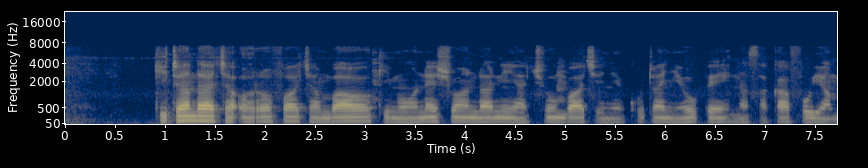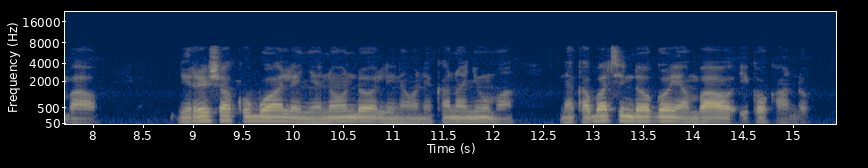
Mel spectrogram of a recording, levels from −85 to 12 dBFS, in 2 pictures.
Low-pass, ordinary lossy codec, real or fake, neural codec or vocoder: 7.2 kHz; Opus, 64 kbps; real; none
